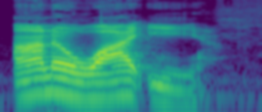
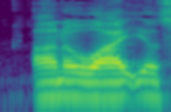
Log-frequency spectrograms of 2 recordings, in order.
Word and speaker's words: Anoa'i: So I believe the pronunciation is Anoa'i. – Anoa'i. So like it's like Hawaii.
